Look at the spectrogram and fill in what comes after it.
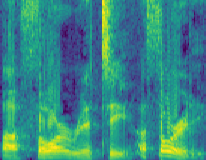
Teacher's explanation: And authority has 4 syllables, and the stress is on that second syllable.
